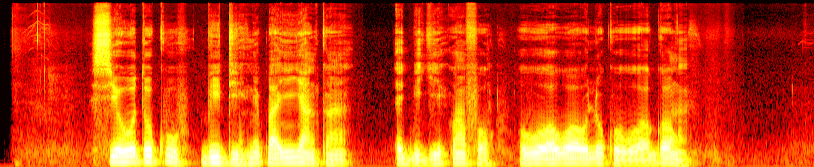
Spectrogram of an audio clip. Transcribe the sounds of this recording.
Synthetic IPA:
si˦o˧wo˦t̬o˦ku˦˨ | bi˧di˨nĩ˦k͡pa˧ji˦ja˦˨ŋ̩˨kã˧ | ɛ˨ɡ͡be˨d͡ʒe˧wã˦fɔ˧˨ | o˧wo˦ɔ˧wɔ˦o˧lo˦ko˦˨wo˧ɔ˧ɡɔ˦˨ɾ̃ũ˨

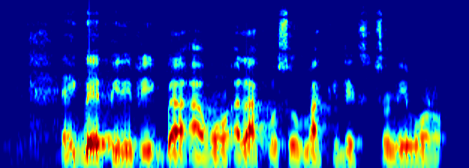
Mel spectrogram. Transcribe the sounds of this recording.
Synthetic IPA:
ɛ˧ɡ͡bɛ˦˧pi˦ɾi˧pi˨˦ɡ͡ba˧ʔa̰˨w̃ɔ̃˧ʔa̰˧la˦ko˨so˨mã˦kĩ˧de˧˦ti̥˨tũ˨˦nĩ˦mɔ̃˦˨ɾɔ̃˨

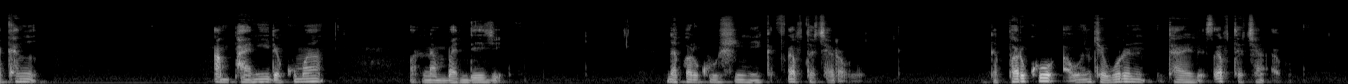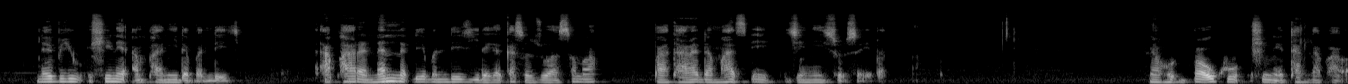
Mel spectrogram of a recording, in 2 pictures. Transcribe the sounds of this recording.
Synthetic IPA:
ʔa˨kʰɐ˦ŋ | ʔa˨mɸʰaː˨niː˦da˨kʷʊ˦ma˦ | wɐ˦nːɐ˨mbɐ˦ndeː˦d͡ʒḛː˨ | na˨ɸɐ˦ɽkʷʰoː˦ʃiː˦neː˨ka˨sʼɐ˦ɸtɐ˨t͡ʃɛ˨ɽʔa̰˨wneː˦ | da˨ɸɐ˦ɾkʷʰoː˦ʔa̰˨wɐ˦ŋkʲe˨wʊ˦ɽɪ˦ntʰa˦ɽe˦da˨sʼɐ˦ɸtɐ˨t͡ʃɛ˦ŋʔa̰˨bu˨ | na˦bɪ˦ju˦ʃiː˦neː˨ʔa˨mɸaː˨niː˦da˨bɐ̰˨ndeː˦d͡ʒi̥ː˨ | ʔa̰˨ɸaː˦ɽa˨nɐ˦nːɐ˨ɗeː˦bɐ˦ndeː˦d͡ʒiː˨dɐ˨ɡa˨kʼɐ˦sa˦zʊ˦waː˨sɐ˦ma˨ | b̥aː˨tʰaː˨ɽe˦da˨ma˦sʼeː˦d͡ʒɪ˨niː˦so̰ː˨sa̰˦jbɐ̰˦ | na˦ɦʊ˦ɗna˦ʔʊ˦kʷu˨ʃiː˦neː˨tʰɐ˦lːɐ˨ɸa̰ː˦wa̰˦

